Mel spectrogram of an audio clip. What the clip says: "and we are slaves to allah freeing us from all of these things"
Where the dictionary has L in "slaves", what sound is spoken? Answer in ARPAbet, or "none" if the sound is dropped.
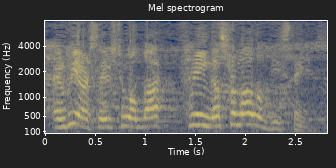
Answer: none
